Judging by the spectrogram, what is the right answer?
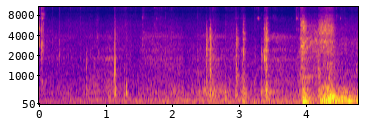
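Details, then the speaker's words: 1968 Chevrolet Camaro, four-barrel carburetor, about 44,135 miles, engine and transmission under 10K miles: brief cranking, then a warm restart catching straight away into a steady idle; normal warm start. "starts right back up"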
